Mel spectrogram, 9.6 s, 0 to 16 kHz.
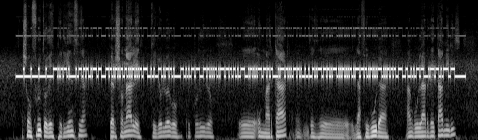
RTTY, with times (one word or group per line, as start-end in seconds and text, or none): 1.5-2.1 ALEM
2.3-3.3 DISSO,
3.5-4.1 NAO
4.2-4.5 SE
4.7-5.3 PODE
5.4-5.9 VER
6.0-6.5 QUE
6.6-7.2 ESSE
7.4-9.2 DESLOCAMENTO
